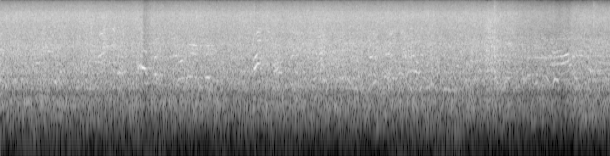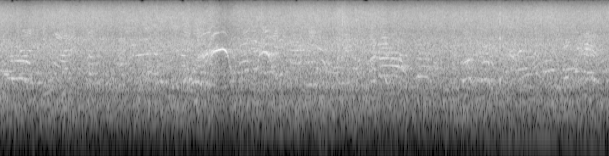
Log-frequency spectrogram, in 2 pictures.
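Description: Steady rush of a rocky stream's water, with many women's voices chattering and calling out over it throughout. Two brief sharp sounds stand out in the first few seconds.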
